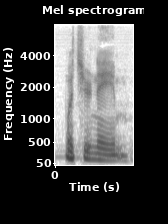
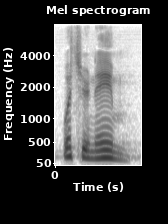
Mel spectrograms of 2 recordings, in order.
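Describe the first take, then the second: First: A softer, lower echo of the question; hushed repeat. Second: Said in the usual way. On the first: Acted. Moses asks God again at the bush, hushed and softer. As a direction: let it drop away, almost to yourself.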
